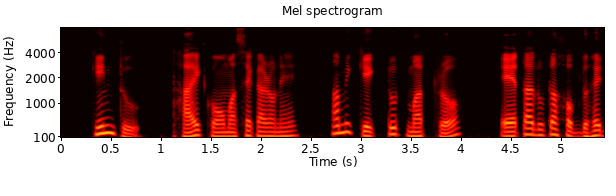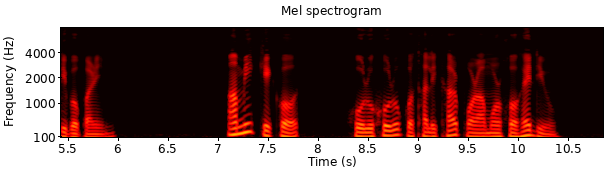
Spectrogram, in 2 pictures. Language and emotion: Assamese, sad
